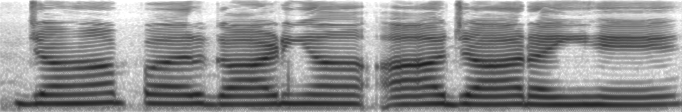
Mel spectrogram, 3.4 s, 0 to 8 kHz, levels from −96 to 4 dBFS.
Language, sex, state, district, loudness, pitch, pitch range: Hindi, female, Madhya Pradesh, Bhopal, -12 LUFS, 225 Hz, 215-235 Hz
